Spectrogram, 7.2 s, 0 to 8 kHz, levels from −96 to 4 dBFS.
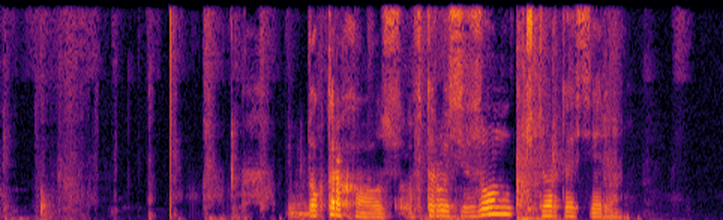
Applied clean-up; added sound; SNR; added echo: none; none; none; none.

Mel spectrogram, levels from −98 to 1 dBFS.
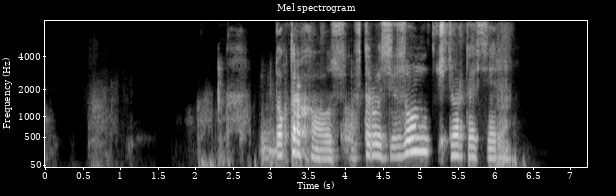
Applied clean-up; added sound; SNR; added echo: neural mask model Resemble Enhance denoiser.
